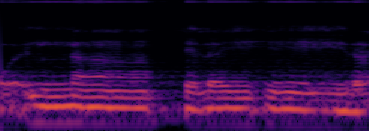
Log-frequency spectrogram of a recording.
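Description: A man's voice chanting in long, held notes that bend gently in pitch, with a short break about a second in.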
